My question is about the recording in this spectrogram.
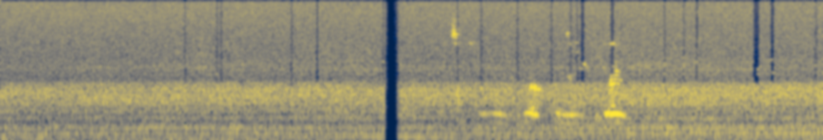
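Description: Steady low hum and rumble of a stopped car's cabin with the engine idling, picked up by a dashcam. The sound cuts out completely for a split second just before the middle.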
